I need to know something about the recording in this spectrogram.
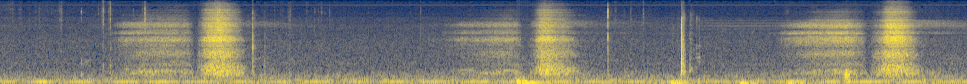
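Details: Blue French Bulldog snoring loudly while asleep indoors: three rasping, hissing breaths about three seconds apart, each a broad wheezy rush of air, with a steady low electrical hum underneath.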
